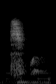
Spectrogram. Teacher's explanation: it's a quick sound and you can't hold it out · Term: CH sound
